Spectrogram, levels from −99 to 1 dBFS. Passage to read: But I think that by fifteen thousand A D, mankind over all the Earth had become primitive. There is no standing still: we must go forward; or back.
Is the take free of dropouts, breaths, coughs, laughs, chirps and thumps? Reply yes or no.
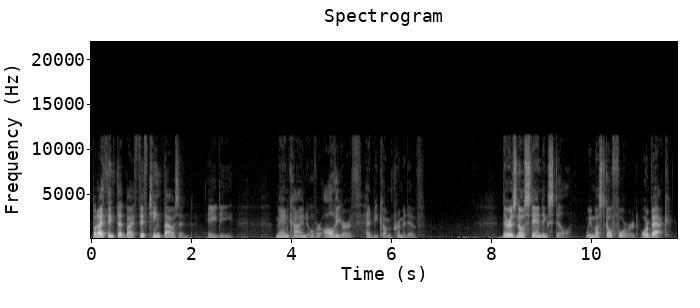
yes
